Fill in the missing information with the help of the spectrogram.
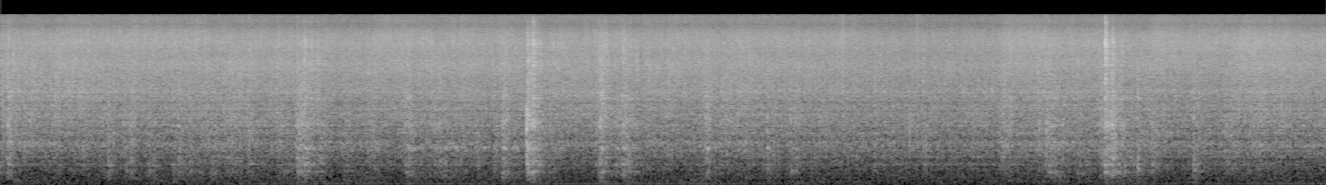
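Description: Ground beef, spinach and mushrooms sizzling steadily in a frying pan while being stirred with a wooden spatula, with a few sharp scrapes and knocks of the spatula against the pan.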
